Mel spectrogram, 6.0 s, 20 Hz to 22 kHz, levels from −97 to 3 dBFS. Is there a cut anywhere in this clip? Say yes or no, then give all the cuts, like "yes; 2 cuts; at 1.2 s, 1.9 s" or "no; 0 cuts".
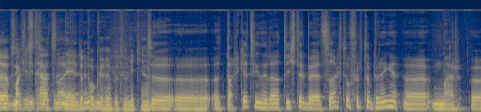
no; 0 cuts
